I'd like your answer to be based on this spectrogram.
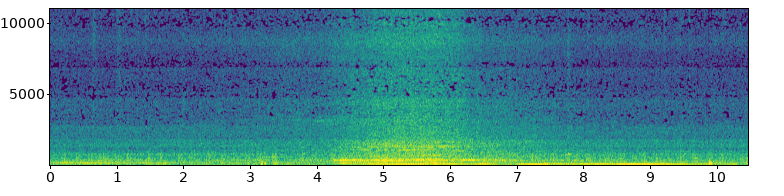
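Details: Pump motor hum of a new digital automatic blood pressure monitor cuff inflating on a 61-year-old's arm, then quieter humming as it measures; reading 113/74, pulse 99; normal operation.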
